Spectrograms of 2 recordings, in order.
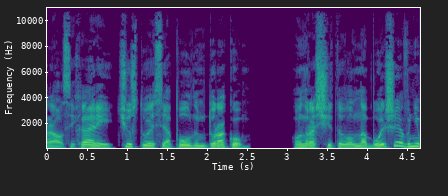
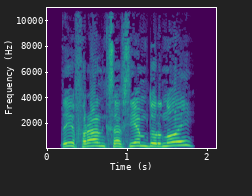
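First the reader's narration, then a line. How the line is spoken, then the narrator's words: Guard yelling. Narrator (Russian): заорал стражник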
